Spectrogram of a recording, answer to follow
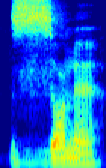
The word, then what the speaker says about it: Sonne: However, if a word starts with an S, it makes more of what we would pronounce as a Z. So, for example, the word for sun, as in the sun in the sky in German, is Sonne, Sonne, z, z, z, Sonne. So you can hear it's more of a Z rather than a S.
